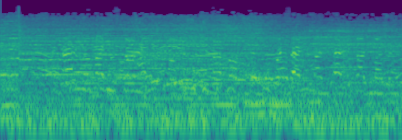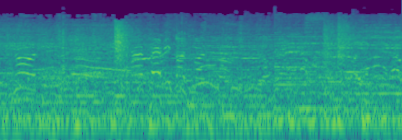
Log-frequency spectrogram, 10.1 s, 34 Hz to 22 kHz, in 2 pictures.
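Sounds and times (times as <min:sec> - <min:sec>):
crowd voices: 0:00.0 - 0:10.0
low hum of parade vehicles: 0:00.0 - 0:10.0.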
